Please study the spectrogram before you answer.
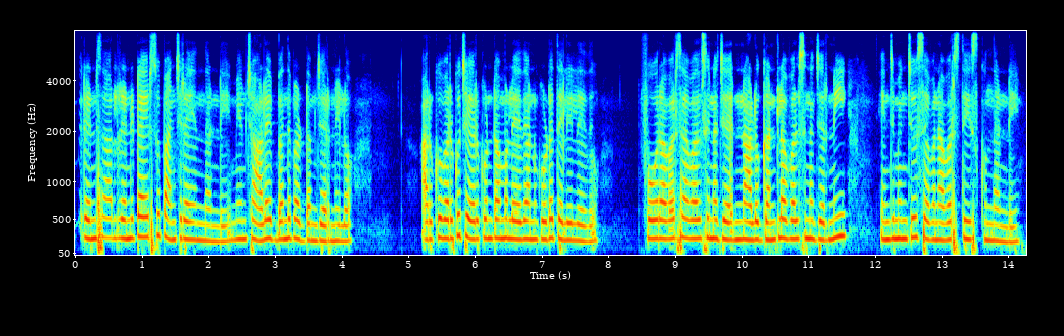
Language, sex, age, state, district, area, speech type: Telugu, female, 18-30, Andhra Pradesh, Visakhapatnam, rural, spontaneous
